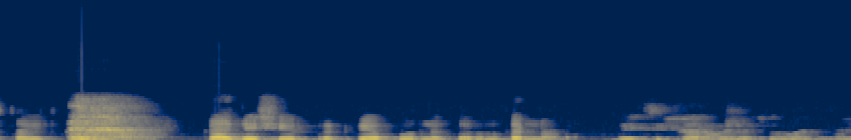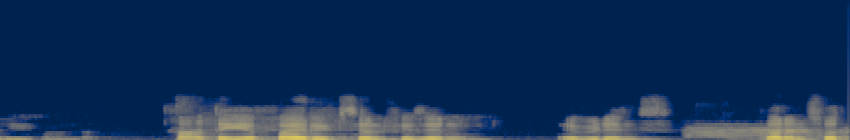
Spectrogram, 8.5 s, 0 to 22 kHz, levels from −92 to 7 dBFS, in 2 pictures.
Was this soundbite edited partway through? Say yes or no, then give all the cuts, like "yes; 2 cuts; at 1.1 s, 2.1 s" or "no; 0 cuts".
no; 0 cuts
